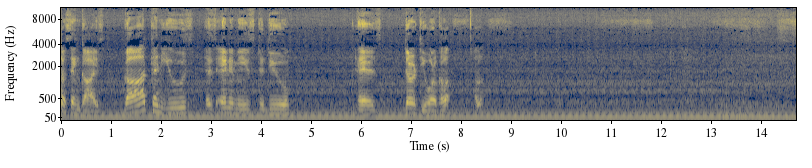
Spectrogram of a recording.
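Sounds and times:
speech: 0.0s - 4.7s, 5.9s - 8.6s
car engine rumbling while burning rubber: 0.0s - 14.6s.

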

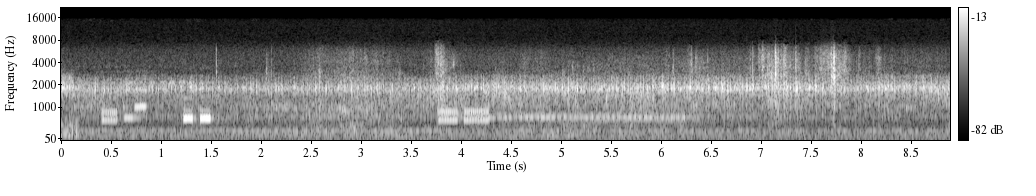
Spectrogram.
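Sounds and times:
crackling radio static interference from an aircraft's data transmitter: 0.0s - 8.8s
held electronic tone: 0.4s - 1.6s, 3.8s - 6.7s
short electronic beeps: 0.4s - 1.6s.

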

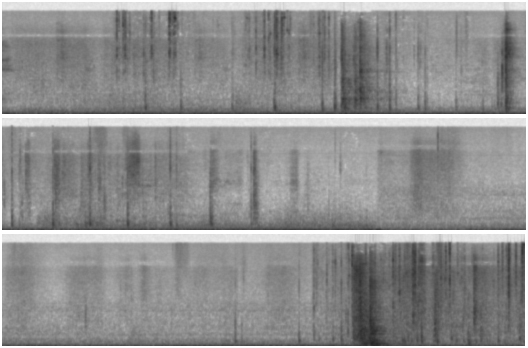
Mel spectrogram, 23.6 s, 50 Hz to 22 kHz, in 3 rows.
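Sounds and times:
steady low rumble: 0.0s - 23.5s
unlocked door opening with clicks and scraping: 3.7s - 6.0s, 20.4s - 23.5s.

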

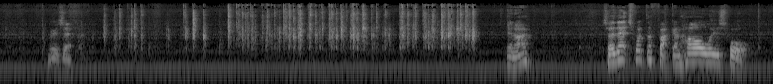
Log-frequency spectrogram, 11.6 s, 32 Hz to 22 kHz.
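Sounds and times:
steady low electrical hum: 0.0s - 11.5s
speech: 0.7s - 1.4s, 7.6s - 8.1s, 9.1s - 11.3s
rapid typing on a mechanical keyboard: 1.5s - 7.2s.

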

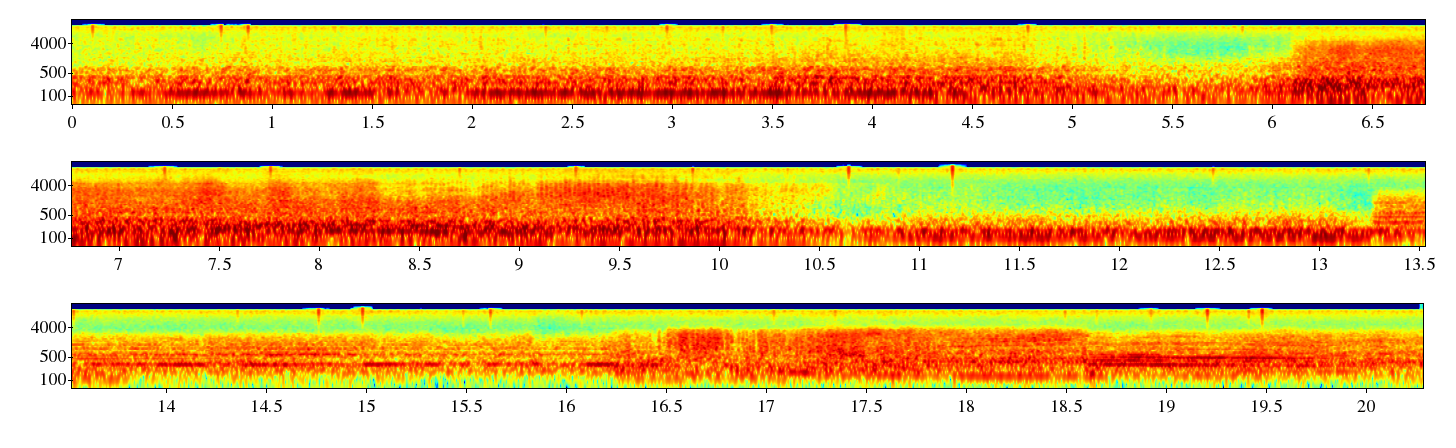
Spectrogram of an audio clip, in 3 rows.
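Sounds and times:
Mitsubishi Zero propeller fighter and bomber planes droning overhead: 0.0s - 20.2s.

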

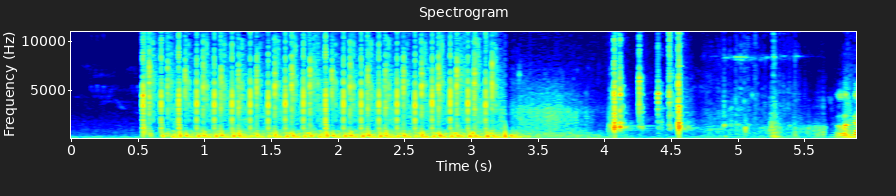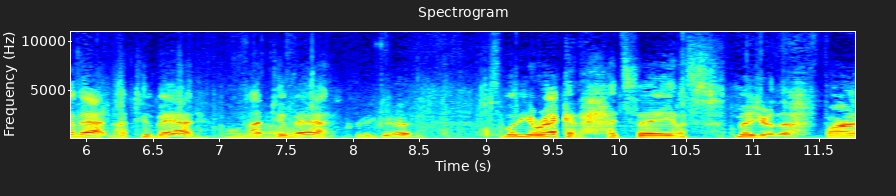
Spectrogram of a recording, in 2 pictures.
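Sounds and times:
sharp separate cracks of a Vickers machine gun: 0.5s - 3.3s
Vickers machine gun burst in a bullet-spread test: 0.6s - 3.3s
speech: 5.8s - 11.7s.

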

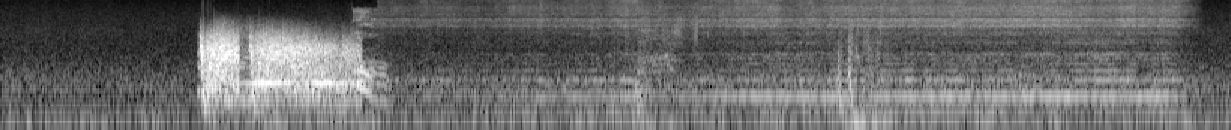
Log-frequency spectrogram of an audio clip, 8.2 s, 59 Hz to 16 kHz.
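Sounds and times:
gunshot special effect: 1.3s - 2.4s.

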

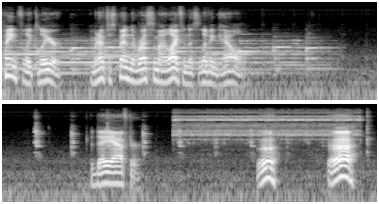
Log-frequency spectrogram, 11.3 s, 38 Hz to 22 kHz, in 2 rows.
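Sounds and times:
speech: 0.0s - 3.8s, 7.0s - 8.4s, 9.4s - 9.9s, 10.5s - 11.0s
alarm clock ringing with high-pitched electronic tone: 8.2s - 11.1s
person groaning: 9.5s - 9.8s, 10.6s - 10.9s.

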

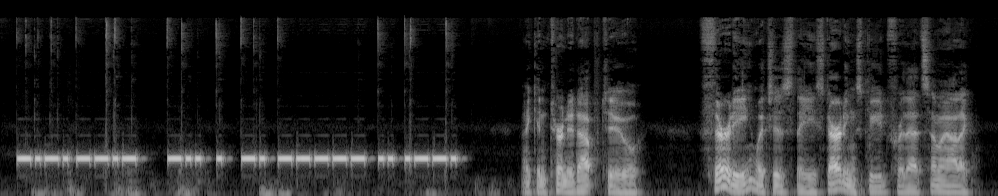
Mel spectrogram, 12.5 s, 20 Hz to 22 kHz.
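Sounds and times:
Morse code tone at 20 words per minute from an electronic keyer: 0.2s - 5.8s
speech: 6.6s - 8.1s, 8.8s - 12.2s.

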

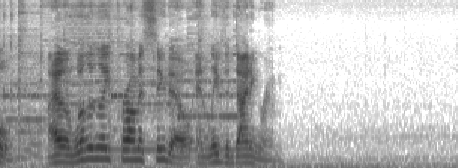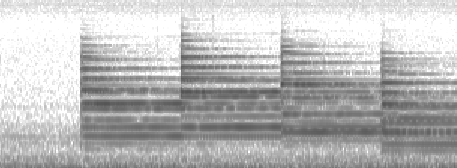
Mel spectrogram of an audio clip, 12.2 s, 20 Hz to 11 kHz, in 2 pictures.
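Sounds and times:
speech: 0.0s - 3.7s
school bell chime marking the start of afternoon classes: 7.2s - 12.2s.

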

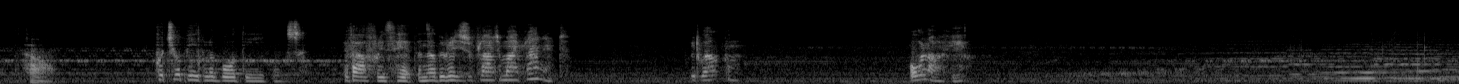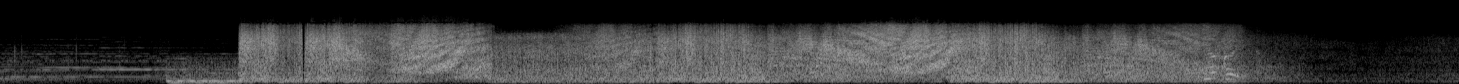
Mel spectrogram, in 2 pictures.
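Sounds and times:
speech: 0.3s - 0.6s, 1.6s - 5.8s, 6.9s - 7.5s, 9.1s - 9.8s
tonal sound: 10.8s - 17.7s
missile launching from a planet: 16.2s - 27.8s.

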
